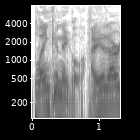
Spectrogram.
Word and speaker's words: Blankenagel: Yeah, having a four syllable last name is, you know, it's kind of like a feeling of notoriety.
